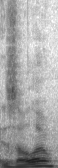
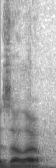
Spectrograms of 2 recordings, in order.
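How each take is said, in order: First: "Zolo?" with an L, not R, as a rising question; Nami's "Zolo?" said with an L, questioning. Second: "Zolo." with an L, dropping at the end; repeating "Zolo." flat with an L, mildly mocking; Zolo flatly. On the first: Retold or imitated. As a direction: ask "Zolo?" with an L in a puzzled rise. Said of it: "Nami's just like". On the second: Shown as a demonstration. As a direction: say "Zolo." with an L, plain statement. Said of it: "Which, Zoro, Zolo".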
